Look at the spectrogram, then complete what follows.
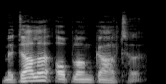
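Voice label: "medulla oblongata", English, British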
